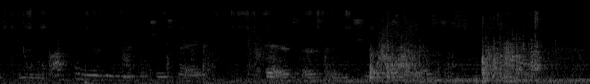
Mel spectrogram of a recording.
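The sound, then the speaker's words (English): Dishes and pots clatter and clink during a timed speed clean, with a few sharper scraping bursts toward the end, while a voice talks faintly underneath. “That means we're done with dishes.”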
